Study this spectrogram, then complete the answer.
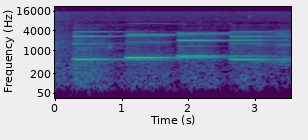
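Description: A grandmother's old clock chimes in a quiet room, four sustained bell-like ding-dong tones in a steady descending-and-rising pattern, moderately close with a ringing decay between strikes.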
